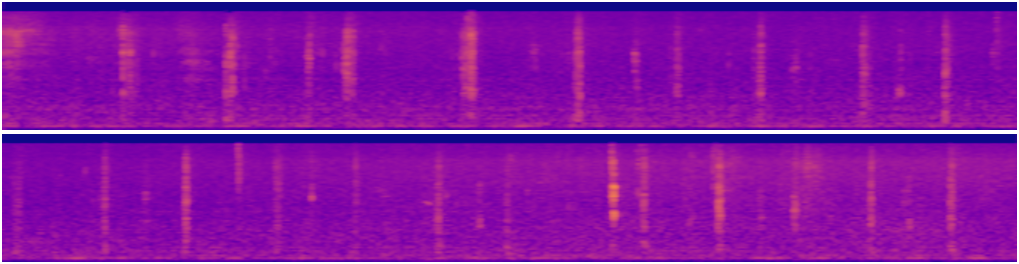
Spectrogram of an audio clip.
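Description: Close-miked chewing and biting of food: irregular crisp crunches and mouth clicks, a few a second, over a steady low hum.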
